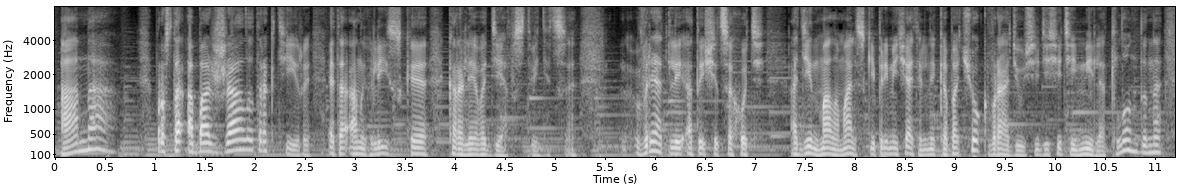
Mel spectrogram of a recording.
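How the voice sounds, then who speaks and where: A man reading a humorous novel as a scripted audiobook, telling it in an expressive, literary way. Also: mid-range voice, a little fast, faint music behind. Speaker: audiobook narrator.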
